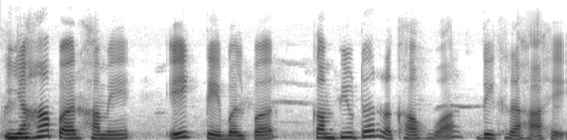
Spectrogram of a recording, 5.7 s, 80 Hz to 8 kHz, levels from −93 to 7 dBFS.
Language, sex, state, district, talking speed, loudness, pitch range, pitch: Hindi, female, Madhya Pradesh, Dhar, 125 wpm, -16 LUFS, 195-265 Hz, 225 Hz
